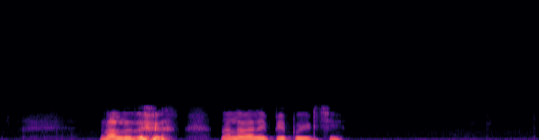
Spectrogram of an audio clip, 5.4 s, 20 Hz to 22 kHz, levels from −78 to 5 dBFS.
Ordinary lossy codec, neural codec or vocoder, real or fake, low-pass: none; none; real; 5.4 kHz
